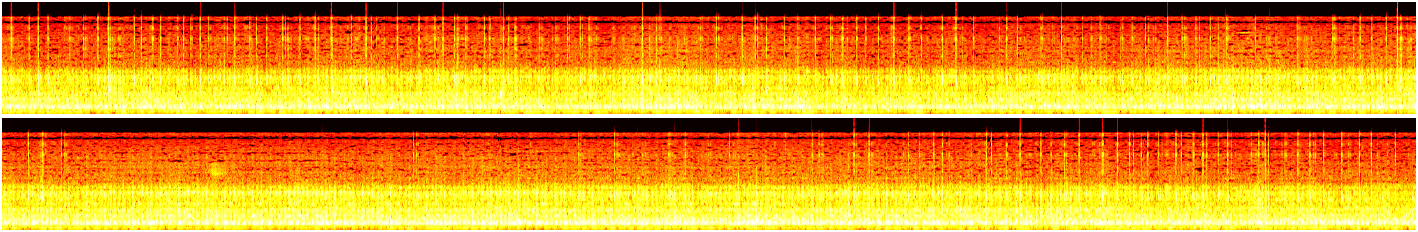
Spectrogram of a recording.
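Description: Ducati Hypermotard's L-twin engine running at a steady pace while the bike rides along a gravel forest track, with many small clicks and knocks throughout.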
